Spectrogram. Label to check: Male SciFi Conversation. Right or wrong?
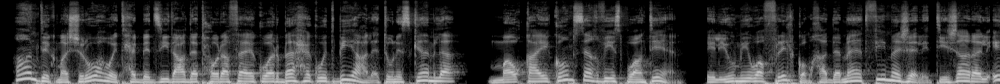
Wrong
